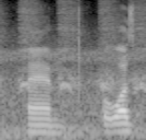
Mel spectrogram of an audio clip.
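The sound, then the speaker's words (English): Two harsh, nasal caws from a crow, a short pause between them, loud against a quiet outdoor background. “Wow, that bird sounds cool.”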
